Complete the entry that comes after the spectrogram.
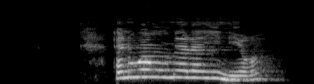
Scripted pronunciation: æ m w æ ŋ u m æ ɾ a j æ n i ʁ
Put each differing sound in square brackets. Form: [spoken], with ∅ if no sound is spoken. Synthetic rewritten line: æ [n] w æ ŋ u m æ ɾ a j [i] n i ʁ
